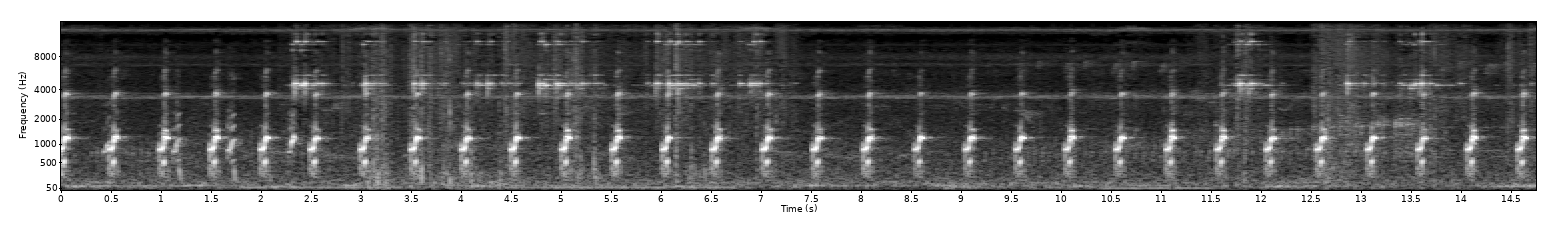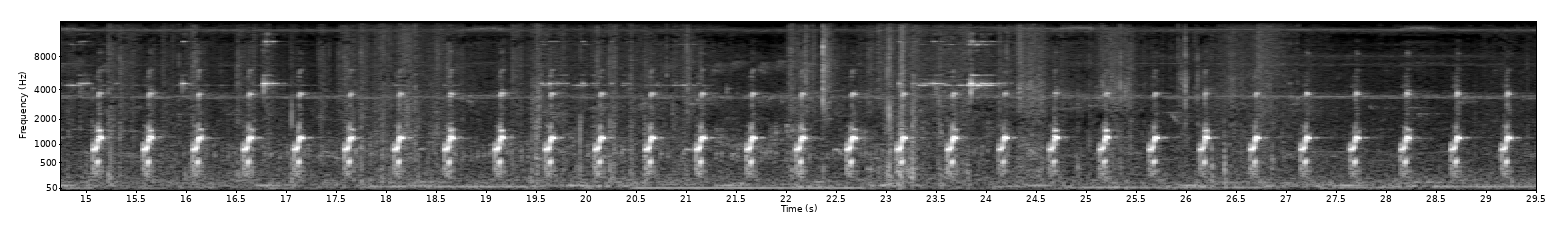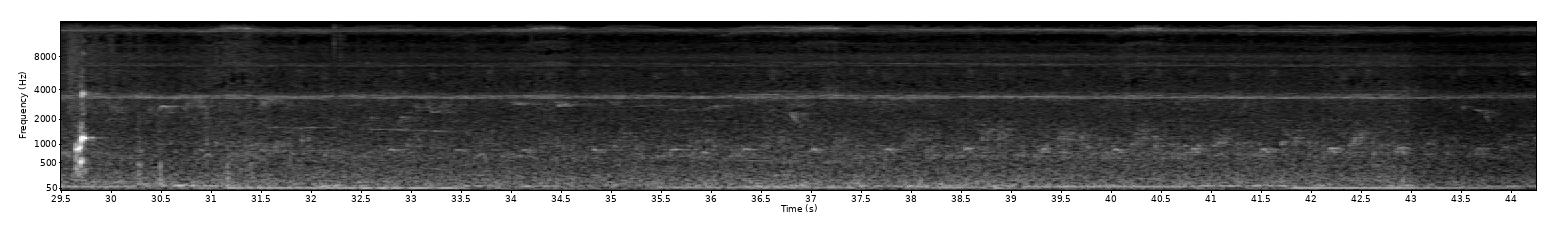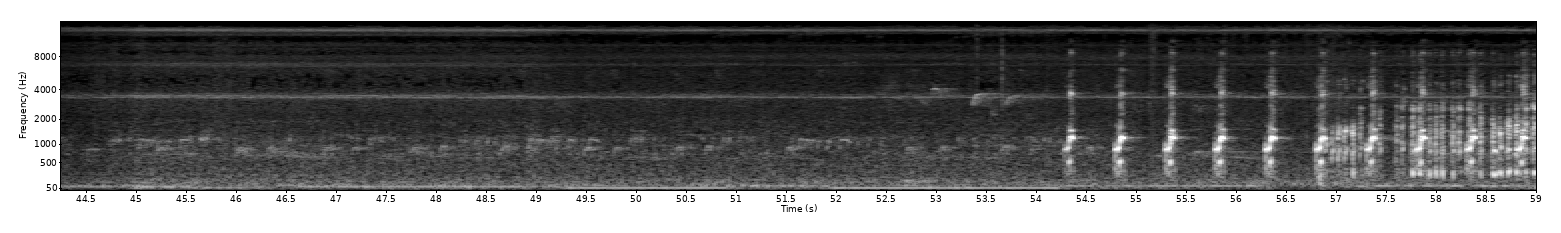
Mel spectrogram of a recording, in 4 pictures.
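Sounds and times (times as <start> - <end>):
waterhen harsh calls: 0.0 - 29.8, 54.3 - 59.0
faint outdoor ambience: 0.0 - 59.0
thin high insect-like tone: 0.0 - 59.0.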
